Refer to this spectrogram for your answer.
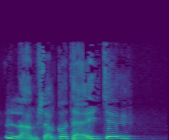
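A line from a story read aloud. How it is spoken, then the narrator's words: Bursting laughter. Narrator (Vietnamese): Lý Thiên Thanh bật cười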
